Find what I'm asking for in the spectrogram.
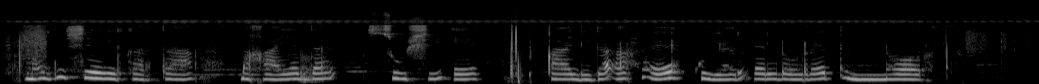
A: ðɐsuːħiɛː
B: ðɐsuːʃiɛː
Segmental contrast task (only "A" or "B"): B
